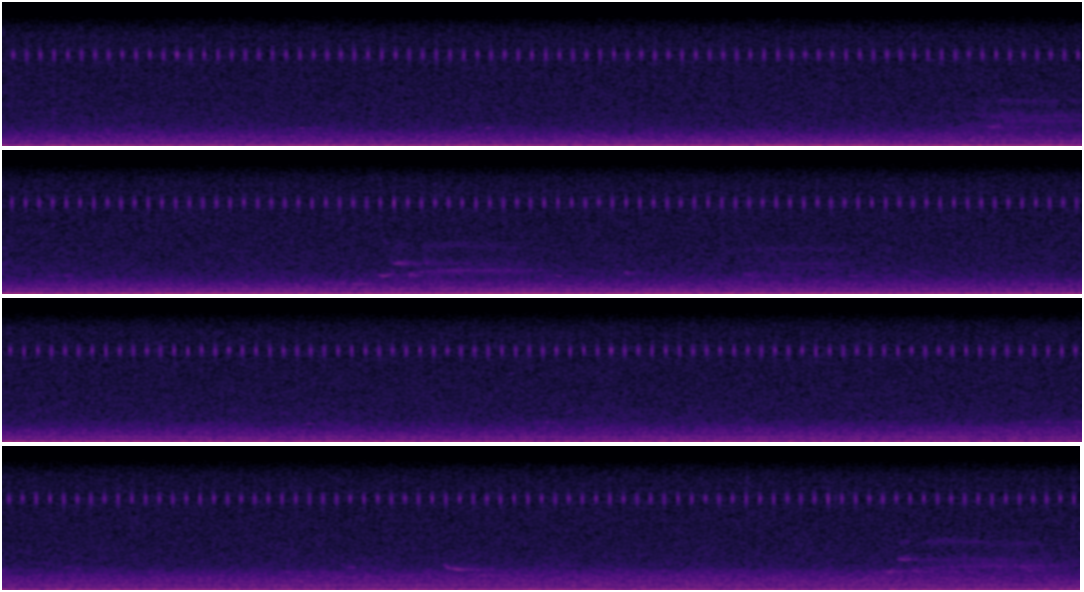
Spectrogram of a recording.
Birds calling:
Baltimore Oriole (Icterus galbula), Red-winged Blackbird (Agelaius phoeniceus)

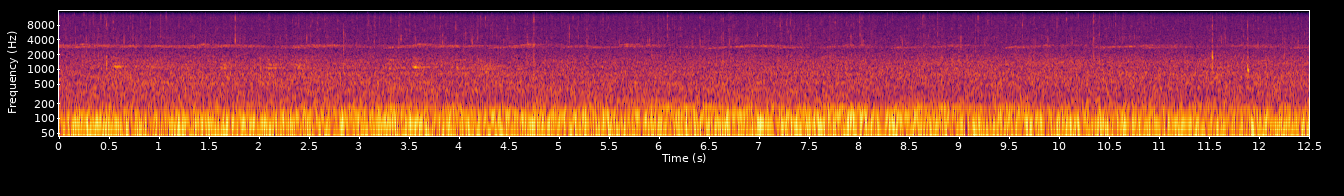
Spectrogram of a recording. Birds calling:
Canada Goose (Branta canadensis)

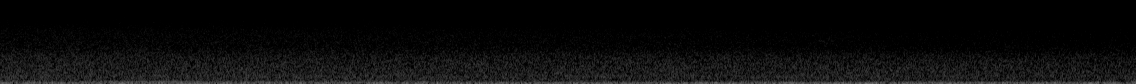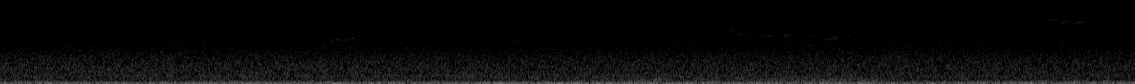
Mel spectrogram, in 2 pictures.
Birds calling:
Black-capped Chickadee (Poecile atricapillus), unidentified bird

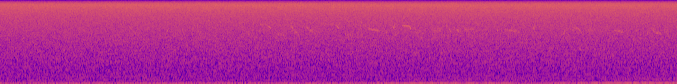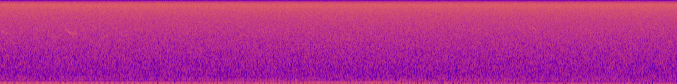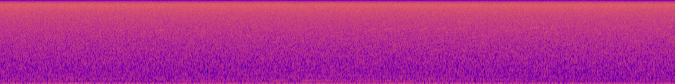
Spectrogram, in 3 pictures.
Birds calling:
Eurasian Skylark (Alauda arvensis)

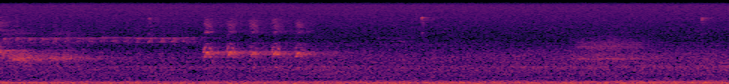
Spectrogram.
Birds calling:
American Crow (Corvus brachyrhynchos), Downy Woodpecker (Dryobates pubescens), unidentified bird

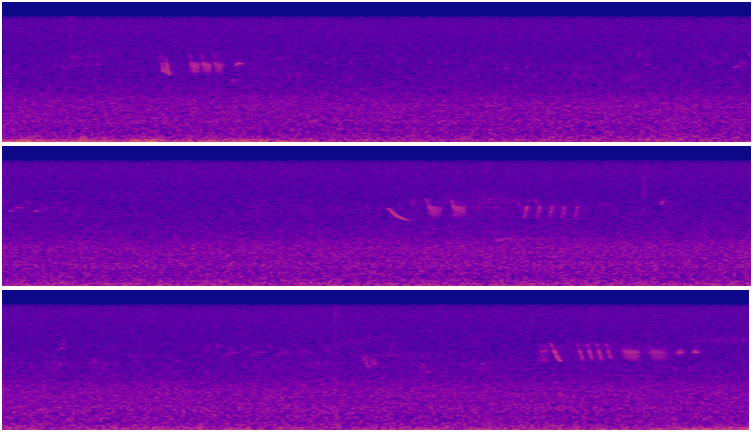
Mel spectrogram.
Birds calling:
Green-tailed Towhee (Pipilo chlorurus), Dusky Flycatcher (Empidonax oberholseri), Mountain Quail (Oreortyx pictus), Western Tanager (Piranga ludoviciana)

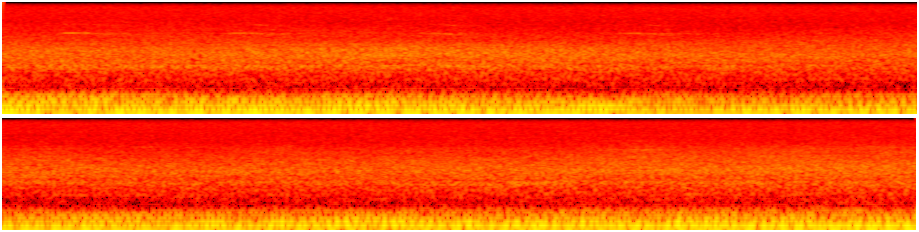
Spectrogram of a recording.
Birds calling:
Blue Jay (Cyanocitta cristata)

